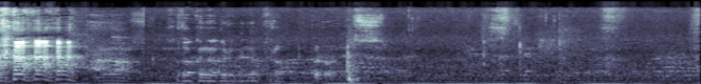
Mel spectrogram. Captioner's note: laughs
